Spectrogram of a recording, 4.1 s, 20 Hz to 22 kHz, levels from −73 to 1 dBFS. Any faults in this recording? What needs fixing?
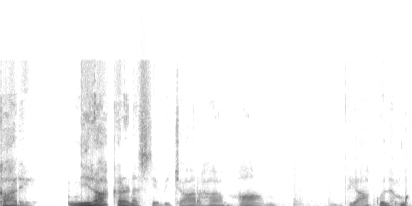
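Automatic gain rising runs from 1.17 to 2.75 s. Just before it, around 1 s, the talker moves back and the level reaching the microphone falls by about 14 dB. The gain control reads this as a quiet input and slowly lifts its gain by about 4 dB over roughly a second and a half. The room noise swells along with the voice, so the background breathes up. Fixing the gain, or slowing and capping its rise, would prevent this.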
